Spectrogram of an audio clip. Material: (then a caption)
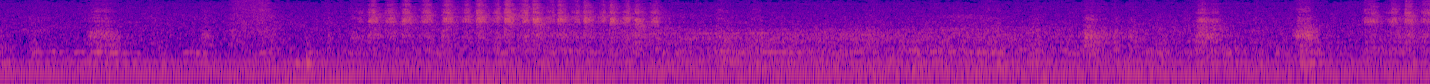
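Paper. A hand colors shapes on a thin paper page printed with a geometric doodle pattern in an open adult coloring book lying flat, using a white felt-tip marker with a green cap in short strokes. The quiet, continuous rubbing and scratching of the marker tip on the paper comes with occasional brighter scratchy bursts over a steady low hum.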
